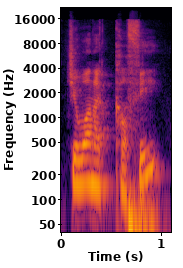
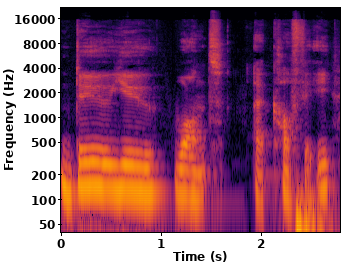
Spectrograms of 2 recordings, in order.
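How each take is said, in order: First: 'Do you' blends into a 'j' sound. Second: Each word is pronounced fully and separately.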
